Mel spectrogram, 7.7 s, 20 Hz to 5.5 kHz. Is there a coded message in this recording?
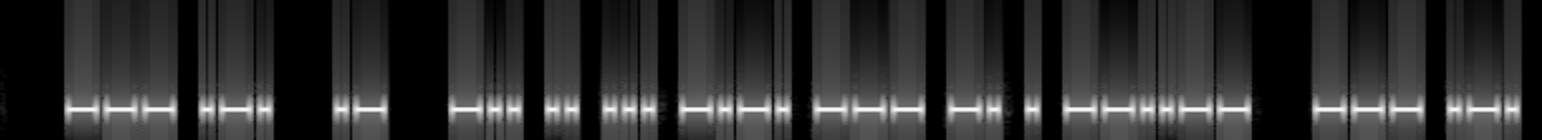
Yes: Morse code from 0.3 to 7.6 s, heard as a keyed tone, about 25 wpm, 600 Hz. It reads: OR A DISCONE, OR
